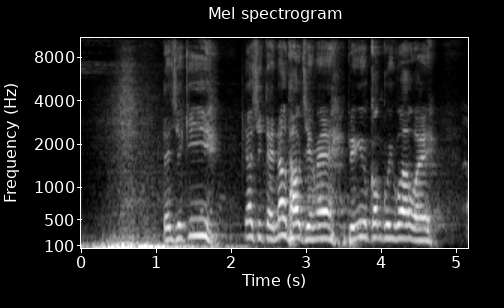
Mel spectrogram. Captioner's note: man speaking Mandarin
